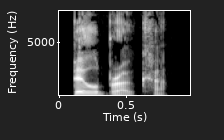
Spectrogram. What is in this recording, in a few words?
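"bill broker", English, uk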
